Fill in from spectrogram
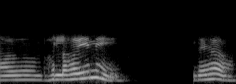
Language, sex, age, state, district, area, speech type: Odia, female, 45-60, Odisha, Angul, rural, conversation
